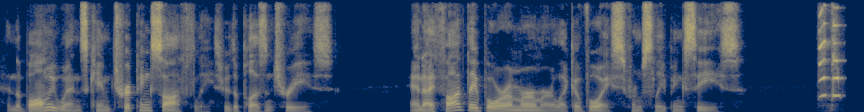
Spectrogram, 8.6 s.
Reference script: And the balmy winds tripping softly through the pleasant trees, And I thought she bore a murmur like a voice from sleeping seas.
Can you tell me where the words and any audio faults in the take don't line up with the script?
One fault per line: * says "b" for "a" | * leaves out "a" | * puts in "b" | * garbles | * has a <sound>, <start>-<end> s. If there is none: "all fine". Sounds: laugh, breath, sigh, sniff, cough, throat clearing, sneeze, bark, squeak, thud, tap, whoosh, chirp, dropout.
* puts in "came"
* says "they" for "she"
* has a squeak, 8.2-8.5 s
